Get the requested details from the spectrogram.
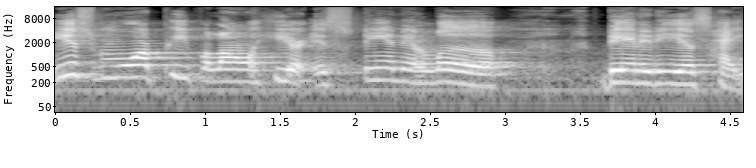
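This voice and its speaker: With a Southern US accent, a woman speaks at a fairly slow pace. Her tone is bright and sharp, and her intonation is lively. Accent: Southern US (Georgia). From Georgia, US South. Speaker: livestreamer. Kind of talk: casual chat. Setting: live stream. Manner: casual, conversational.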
